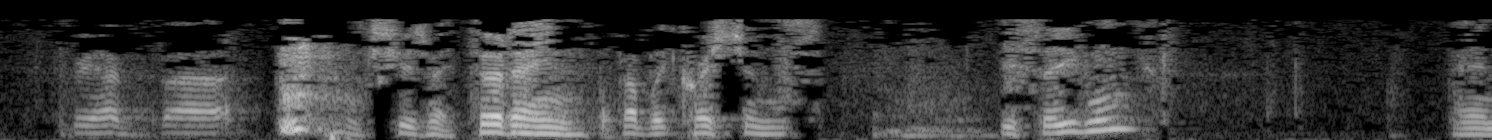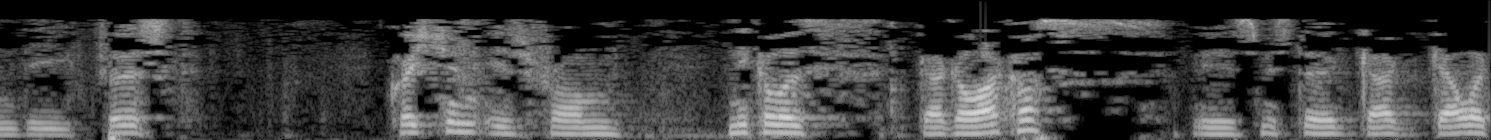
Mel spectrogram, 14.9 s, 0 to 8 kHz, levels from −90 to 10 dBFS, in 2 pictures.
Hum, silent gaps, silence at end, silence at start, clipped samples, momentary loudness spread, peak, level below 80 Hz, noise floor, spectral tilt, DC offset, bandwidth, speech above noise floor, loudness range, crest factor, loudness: none; none; 0 s; 0.4 s; under 0.1%; 17 LU; 0 dBFS; -42 dBFS; -59 dBFS; -10 dB/octave; under 0.1%; 5.4 kHz; 40 dB; 10 LU; 20 dB; -20 LUFS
